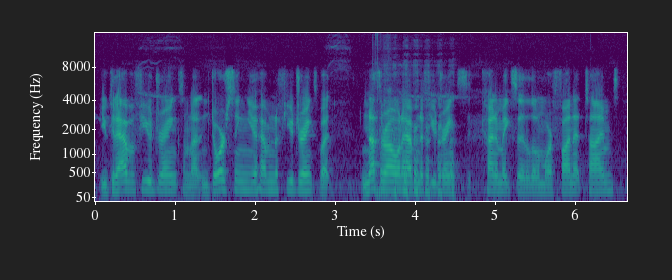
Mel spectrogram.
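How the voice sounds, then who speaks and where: A man's voice: fairly high pitch, fairly even intonation, quick pace, fairly bright tone. A man co-hosting a casual podcast chat, easygoing and rambling, correcting himself as he goes. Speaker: podcast co-host. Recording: dull lo-fi audio with faint hiss.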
